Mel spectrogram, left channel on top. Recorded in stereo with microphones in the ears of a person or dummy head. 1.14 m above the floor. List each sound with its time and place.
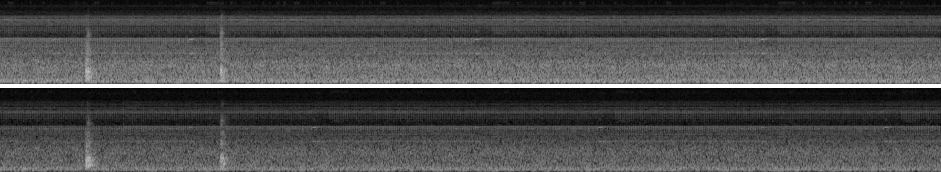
0.8 s footsteps: 30° left (ahead or behind), 1.5 m; by 2.3 s 55° left (ahead or behind), 1.9 m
